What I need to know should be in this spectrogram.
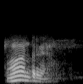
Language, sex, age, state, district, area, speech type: Kannada, male, 45-60, Karnataka, Gadag, rural, conversation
